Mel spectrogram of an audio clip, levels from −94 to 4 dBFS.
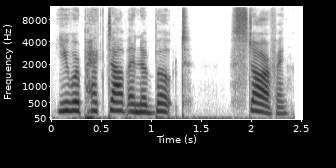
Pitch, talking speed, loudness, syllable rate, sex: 230 Hz, 190 wpm, -18 LUFS, 5.5 syllables/s, female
